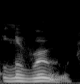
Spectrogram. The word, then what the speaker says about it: Lurue: we will be starting uh the lore of LaRue that's a proper noun not a not a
